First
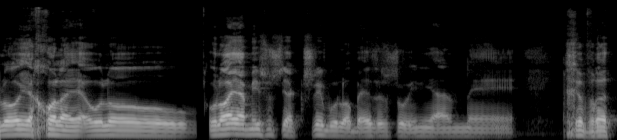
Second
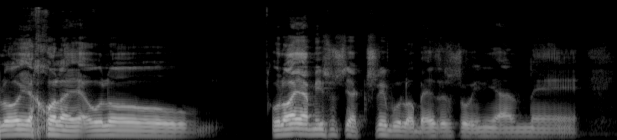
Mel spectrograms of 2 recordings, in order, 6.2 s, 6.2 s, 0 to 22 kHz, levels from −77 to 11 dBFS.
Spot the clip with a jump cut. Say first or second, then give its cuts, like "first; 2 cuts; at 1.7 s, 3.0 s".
first; 1 cut; at 2.0 s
